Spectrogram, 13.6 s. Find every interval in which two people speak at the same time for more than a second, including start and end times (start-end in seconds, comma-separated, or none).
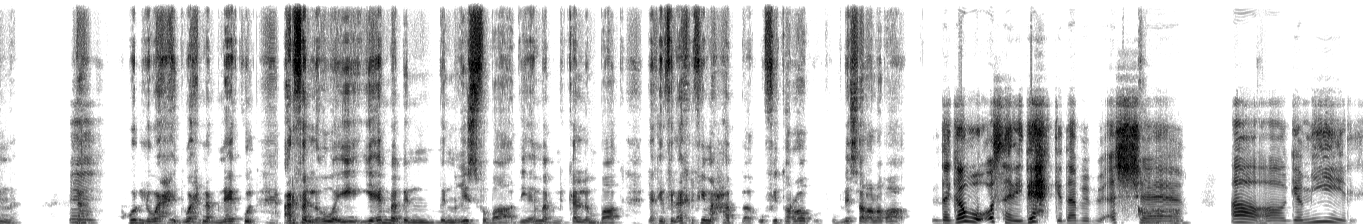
none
